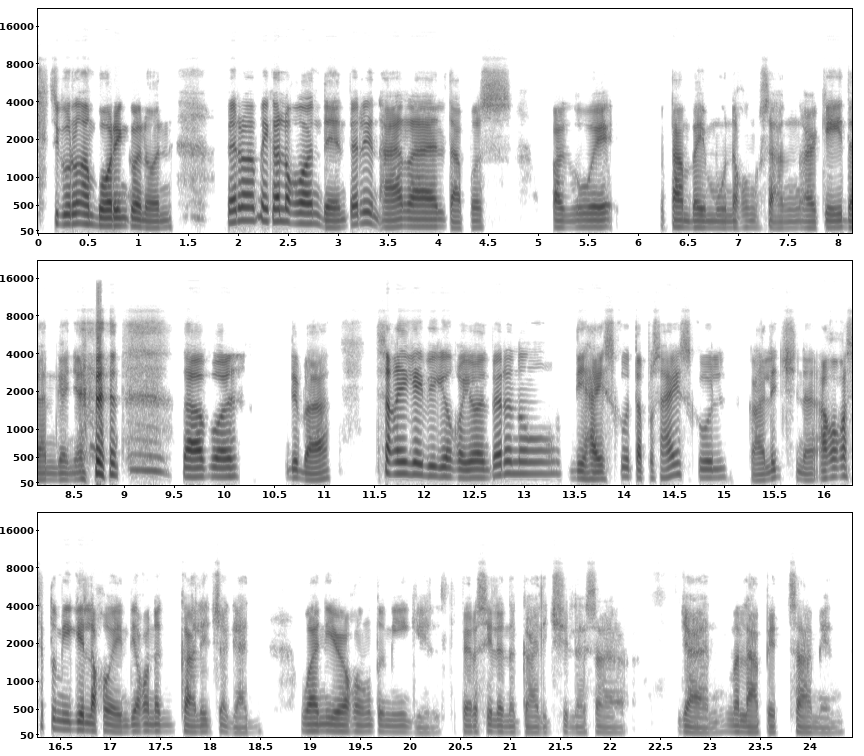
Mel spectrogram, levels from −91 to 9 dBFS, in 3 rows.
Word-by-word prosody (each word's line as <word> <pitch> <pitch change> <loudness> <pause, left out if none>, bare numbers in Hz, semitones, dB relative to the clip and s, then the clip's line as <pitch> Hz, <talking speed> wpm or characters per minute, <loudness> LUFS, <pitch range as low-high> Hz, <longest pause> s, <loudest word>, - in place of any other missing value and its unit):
Siguro 170 +1 +2
ang 165 -2 +4
boring 140 0 +6
ko 130 -2 +3
no'n. 110 +1 -2 0.6
Pero 230 +4 +4
may 235 - +3
kalokohan 180 -5 +5
din 115 0 +1
pero 165 +3 0
yun 180 - -3
aral, 125 +1 +3
tapos 110 +2 -6 0.4
pag-uwi, 115 +2 -1 0.6
tambay 115 -2 +1
muna 110 0 -7
kung 110 -1 -14
saang 105 +1 -8
arcade-an, 110 0 -2
ganyan. 110 +2 -2 1.0
Tapos 155 0 +5 0.5
'di 145 - 0
ba? 110 +2 +1 0.5
Saka 210 -2 +6
yung 205 - -1
kaibigan 170 -4 +3
ko 145 - 0
yun 140 0 +3
pero 205 +4 +2
no'ng 205 0 -6
'di 130 -1 -1
high 120 0 +3
school 160 - -7
tapos 135 0 -4
high 170 +7 0
school, 145 -4 -6 0.3
college 110 +10 -6
na. 100 -1 -5
Ako 155 +5 0
kasi 160 - -8
tumigil 140 -4 -1
ako, - - -3
eh, 100 - -4
hindi 110 +3 -8
ako 120 +1 -4
nag-college 110 -1 -6
agad. 90 -2 -12 0.5
1 115 0 0
year 110 -1 +1
akong 110 0 -7
tumigil, 100 -4 -12 0.2
pero 100 - -7
sila 105 -1 -7
nag-college 95 +1 -11
sila 95 0 -16
sa, 90 -1 -13 0.6
diyan 90 -2 -7
malapit 100 -1 -7
sa'min. 90 -1 -10
115 Hz, 145 wpm, -24 LUFS, 105-155 Hz, 1.0 s, boring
